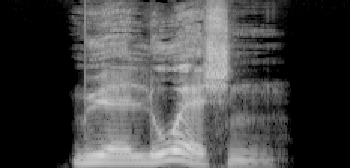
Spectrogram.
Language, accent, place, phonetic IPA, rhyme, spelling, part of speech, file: German, Germany, Berlin, [myeˈloːɪʃn̩], -oːɪʃn̩, myeloischen, adjective, De-myeloischen.ogg
- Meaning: inflection of myeloisch: 1. strong genitive masculine/neuter singular 2. weak/mixed genitive/dative all-gender singular 3. strong/weak/mixed accusative masculine singular 4. strong dative plural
